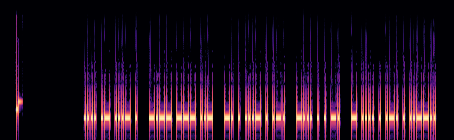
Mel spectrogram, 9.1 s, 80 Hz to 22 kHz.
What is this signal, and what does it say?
Morse code, heard as a keyed tone, about 34 wpm, 700 Hz. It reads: HAVE YOU NEVER BEEN THERE?
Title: Sentences from Top 300 Words 35wpm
